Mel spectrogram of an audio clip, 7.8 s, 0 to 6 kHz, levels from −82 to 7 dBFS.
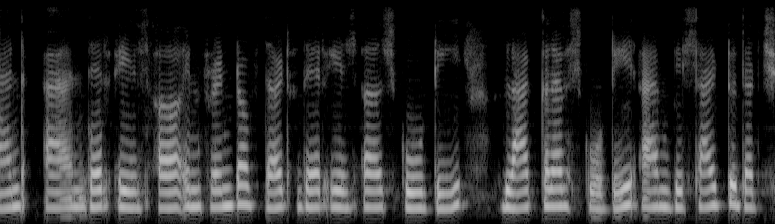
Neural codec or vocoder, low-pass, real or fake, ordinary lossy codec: codec, 16 kHz, 4 kbps, FunCodec, trained on LibriTTS, 50 frames a second; 5.4 kHz; fake; AAC, 48 kbps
